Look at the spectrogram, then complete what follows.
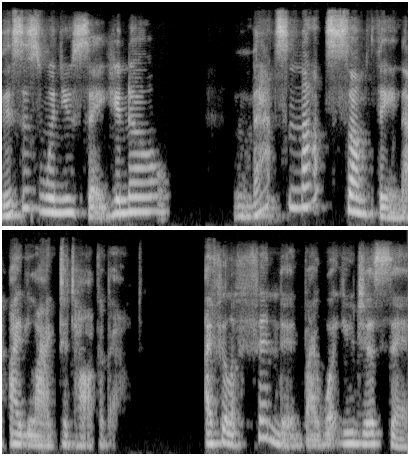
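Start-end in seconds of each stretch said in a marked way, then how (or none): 2.3-8.1 composed, on-air radio-announcer style delivery. Showing how to respond to an offensive remark, using a radio voice. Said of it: "just take a deep breath and use your radio voice".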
